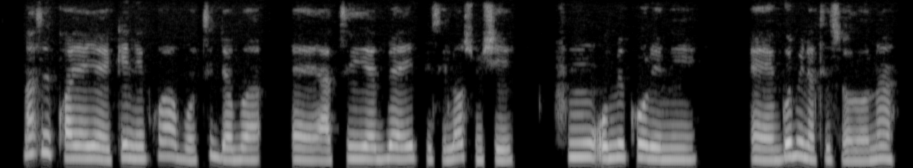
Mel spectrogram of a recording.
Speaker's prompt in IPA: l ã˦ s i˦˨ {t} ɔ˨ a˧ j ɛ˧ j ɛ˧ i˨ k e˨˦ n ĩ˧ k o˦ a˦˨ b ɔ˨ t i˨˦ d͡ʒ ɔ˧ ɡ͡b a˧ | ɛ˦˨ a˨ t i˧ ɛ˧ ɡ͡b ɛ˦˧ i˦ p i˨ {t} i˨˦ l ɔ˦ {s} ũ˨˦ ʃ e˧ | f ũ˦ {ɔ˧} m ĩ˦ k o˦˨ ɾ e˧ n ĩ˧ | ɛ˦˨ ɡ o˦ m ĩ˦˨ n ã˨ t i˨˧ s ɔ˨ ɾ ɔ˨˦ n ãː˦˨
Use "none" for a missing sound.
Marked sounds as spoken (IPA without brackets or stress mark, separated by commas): k, s, s, o˧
